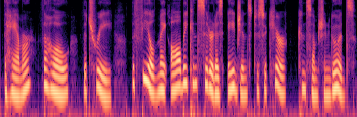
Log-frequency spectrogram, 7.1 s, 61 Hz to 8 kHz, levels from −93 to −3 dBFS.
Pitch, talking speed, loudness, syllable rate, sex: 185 Hz, 150 wpm, -18 LUFS, 4.7 syllables/s, female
